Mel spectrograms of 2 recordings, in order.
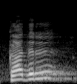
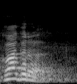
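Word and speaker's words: قدر: बस यूँ जानना पड़ेगा, कद्र, कद्र, कद्र नहीं कहते हैं, यहाँ से नहीं बोलते हैं, ऊपर से नहीं बोलते हैं, कद्र यहाँ से निकालते हैं, है ना। काफ का उच्चारण तलफ़ुज़ हम लोग यहाँ से निकालते हैं, कद्र, क, ठीक है ना।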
